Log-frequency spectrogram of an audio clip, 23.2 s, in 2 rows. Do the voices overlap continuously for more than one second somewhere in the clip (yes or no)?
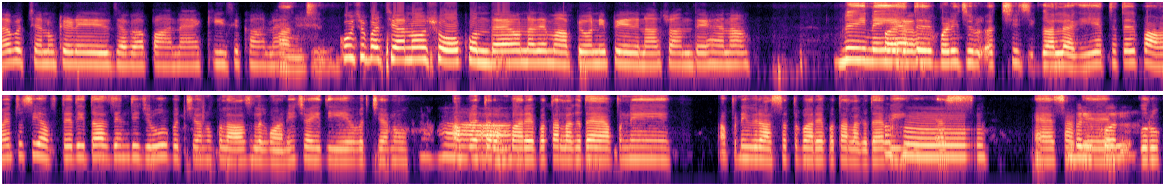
no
